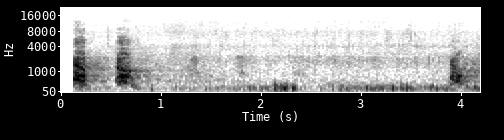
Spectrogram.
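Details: English Springer Spaniel playing at home, bred in Connecticut: two sharp, loud barks in quick succession, then a quiet stretch with soft low rumbles and shuffling, then a third bark near the end.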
